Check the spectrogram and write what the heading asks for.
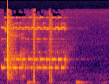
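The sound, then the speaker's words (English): A telephone rings for an incoming call, a bright electronic tone with sharp clicks and a steady high chime lasting over a second, then a brief low thump as it cuts off. “Hang on a second. I gotta answer this.”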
